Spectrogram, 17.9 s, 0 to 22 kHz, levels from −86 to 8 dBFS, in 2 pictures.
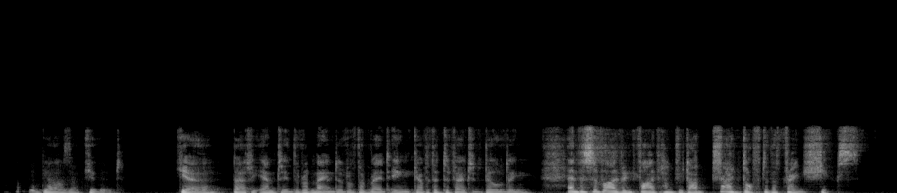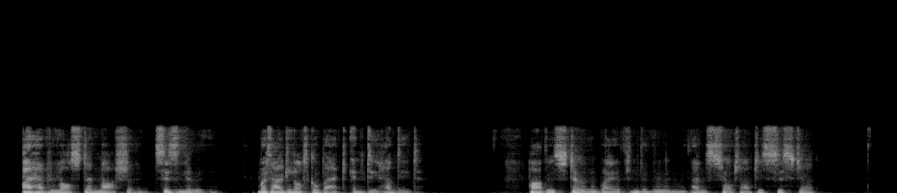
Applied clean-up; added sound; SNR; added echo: neural mask model DeepFilterNet 3.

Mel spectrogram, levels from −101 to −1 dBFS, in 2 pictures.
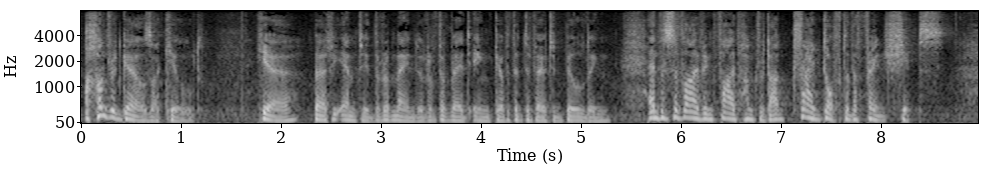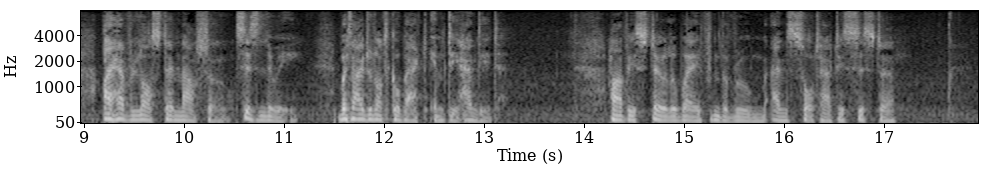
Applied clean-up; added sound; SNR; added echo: none; none; none; none.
